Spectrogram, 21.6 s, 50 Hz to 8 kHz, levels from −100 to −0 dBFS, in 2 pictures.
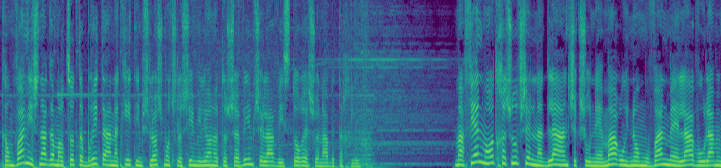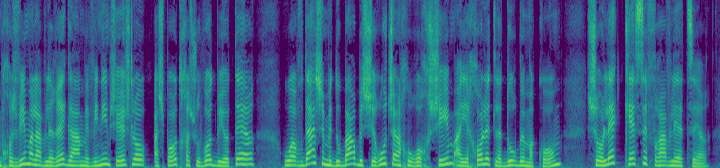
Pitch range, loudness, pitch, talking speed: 190-245 Hz, -22 LUFS, 210 Hz, 135 wpm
